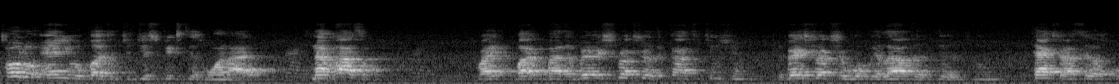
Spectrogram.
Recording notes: session recorded at Socialism 2022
